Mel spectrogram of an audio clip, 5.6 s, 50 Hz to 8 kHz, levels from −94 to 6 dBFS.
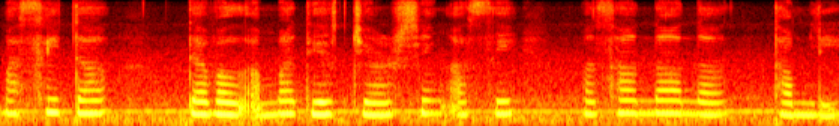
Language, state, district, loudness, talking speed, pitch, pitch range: Manipuri, Manipur, Imphal West, -15 LUFS, 95 wpm, 265 Hz, 250-275 Hz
